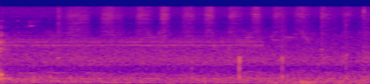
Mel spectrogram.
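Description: A thumb rubs softly across a metal plate.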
